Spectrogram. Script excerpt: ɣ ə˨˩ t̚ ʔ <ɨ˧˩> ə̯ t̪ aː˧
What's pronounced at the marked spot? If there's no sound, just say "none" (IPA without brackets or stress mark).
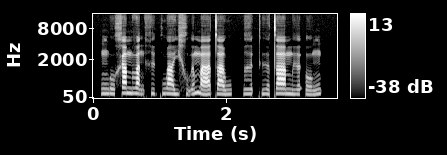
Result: ɨ̤˨˩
